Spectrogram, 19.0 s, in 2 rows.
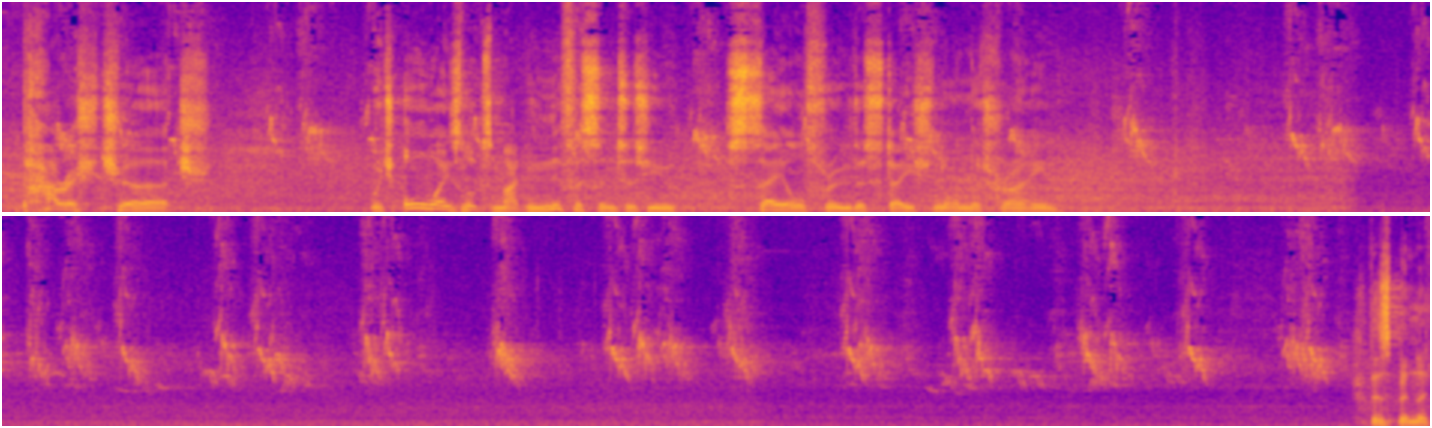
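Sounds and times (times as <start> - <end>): small birds chirping: 0.0 - 19.0
steady rushing noise: 0.0 - 19.0.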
